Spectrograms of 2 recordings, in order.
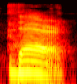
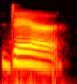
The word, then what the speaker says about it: there: ring good next one there there there there there I'm hearing dare so try saying that sound again there there so I'm not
